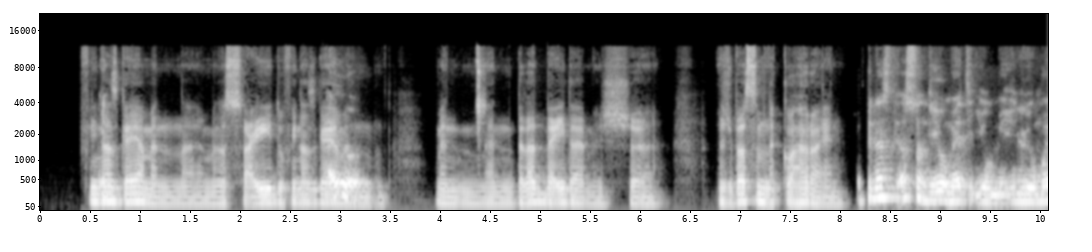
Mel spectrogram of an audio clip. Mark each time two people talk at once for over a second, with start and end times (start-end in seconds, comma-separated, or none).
none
